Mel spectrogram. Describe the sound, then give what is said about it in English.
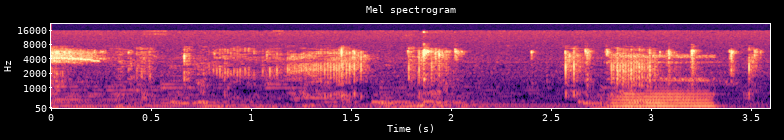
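Faint typing on a computer keyboard during an online tabletop role-playing game session, a run of quick, light key clicks over a steady low tonal background. “Sorry, I actually have to type out my rules, unlike you guys who can just press keys.”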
